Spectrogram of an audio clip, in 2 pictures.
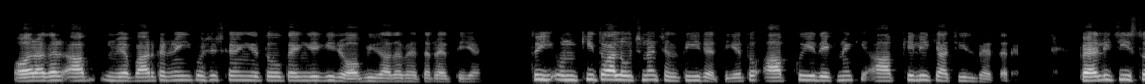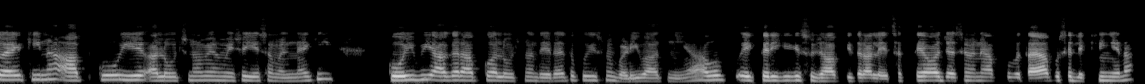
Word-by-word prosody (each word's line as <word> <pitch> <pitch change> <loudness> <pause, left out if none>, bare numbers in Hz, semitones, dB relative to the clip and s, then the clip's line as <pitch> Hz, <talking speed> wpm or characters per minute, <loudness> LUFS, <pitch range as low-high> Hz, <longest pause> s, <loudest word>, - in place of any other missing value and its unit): और 165 +2 +5
अगर 185 +2 +4 0.2
आप 180 +4 -1 0.2
व्यापार 175 0 +2
करने 200 +1 -2
की 200 - -5
कोशिश 205 -1 -4
करेंगे, 200 -2 -2
तो 185 0 -2
कहेंगे 185 0 0
की 185 +1 -2
जॉब 135 -1 +2
ही 165 - -1
ज़्यादा 150 -1 -1
बेहतर 145 -1 -6
रहती 140 0 -5
है। 140 0 -8 0.5
तो 230 - +2
य 210 -2 +2
उनकी 210 +2 +1
तो 225 - +2
आलोचना 215 0 +5
चलती 195 -2 -4
ही 190 - +1
रहती 160 -4 -4
है। 160 - -2
तो 205 +6 -3 0.2
आपको 165 +5 -2
ये 200 -1 +3
देखना 185 +1 -1
है 200 - -6
कि, 200 - -11
आपके 170 +4 -1
लिए 205 +1 0
क्या 185 -2 0
चीज़ 170 -2 -7
बेहतर - - -7
है। - - -21 0.6
पहली 185 +4 +7
चीज़ 210 -1 -1
तो 225 - +4
है 210 0 +4
कि 225 +2 -5
ना, 230 +2 -2
आपको 215 +2 0
ये 210 0 +3 0.2
आलोचना 180 +2 -4
में 195 0 -4
हमेशा 185 0 -5
ये 180 -1 0
समझना 165 -2 -8
है 180 - -4
कि 250 +6 -8 0.6
कोई 195 +1 +8
भी 215 +2 -2
अगर 195 +1 +2
आपको 185 +1 -2
आलोचना 180 -1 -3
दे 160 -2 -4
रहा 165 +1 -3
है, - - -3
तो 195 - -7
कोई 195 +1 -4
इसमें 190 +1 -7
कोई 145 - -3
बड़ी 140 +2 -3
बात 150 -2 -3
नहीं 145 -1 -10
है। 165 - -8
और - - 0
वो 205 +1 +1 0.2
एक 185 -2 +3
तरीके 185 -1 +2
के 195 - +2
सुझाव 160 -4 0
की 165 - -4
तरह 155 0 +1
ले 140 -2 0
सकते 170 +3 -4
हैं 185 - +5
और 185 0 +4
जैसे 175 +1 -2
मैंने 180 0 -6
आपको 170 0 -8
बताया, 160 -1 +4
आप 175 - 0
उसे 185 +1 -2
लिखेंगे 180 +2 -2
ना। 210 +3 -3
185 Hz, 235 wpm, -23 LUFS, 165-200 Hz, 0.6 s, कोई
